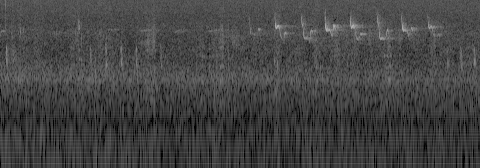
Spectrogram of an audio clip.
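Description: A songbird sings a short phrase of about seven repeated high notes, each dropping in pitch, about three a second, a little past the middle. Faint small ticks come before it.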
